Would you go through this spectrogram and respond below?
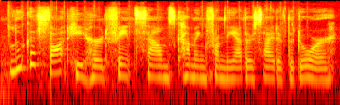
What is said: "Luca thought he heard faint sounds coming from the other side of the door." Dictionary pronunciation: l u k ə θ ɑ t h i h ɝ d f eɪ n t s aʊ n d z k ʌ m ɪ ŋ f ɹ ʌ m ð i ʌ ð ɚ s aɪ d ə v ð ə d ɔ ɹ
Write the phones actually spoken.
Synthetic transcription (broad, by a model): l u k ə θ ɑ t h i h ɝ d f eɪ n t s aʊ n d z k ʌ m ɪ ŋ f ɹ ʌ m ð i ʌ ð ɚ s aɪ d ə v ð ə d ɔ ɹ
